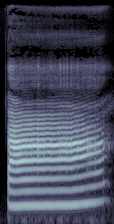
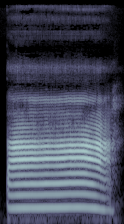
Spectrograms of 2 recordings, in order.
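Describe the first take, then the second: First: The pitch stays high. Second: The pitch stays level in the middle. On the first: "High tone" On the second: "Start with ta as a middle tone"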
